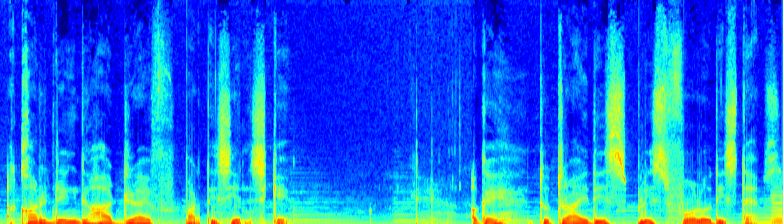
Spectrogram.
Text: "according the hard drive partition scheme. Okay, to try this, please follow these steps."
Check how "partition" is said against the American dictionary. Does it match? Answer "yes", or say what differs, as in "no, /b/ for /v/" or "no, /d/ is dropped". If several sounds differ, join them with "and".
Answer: no, /s/ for /ʃ/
